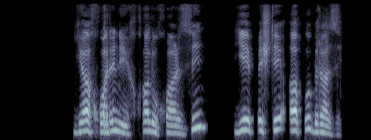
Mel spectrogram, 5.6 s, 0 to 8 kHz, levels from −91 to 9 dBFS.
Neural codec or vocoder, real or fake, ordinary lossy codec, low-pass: autoencoder, 48 kHz, 128 numbers a frame, DAC-VAE, trained on Japanese speech; fake; MP3, 64 kbps; 7.2 kHz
